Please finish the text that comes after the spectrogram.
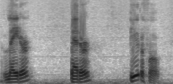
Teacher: the medial T becomes a soft D alright it's not a complete D but it goes toward a D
